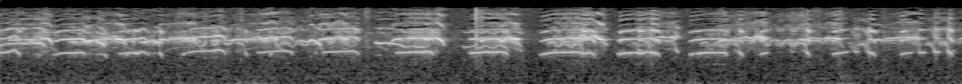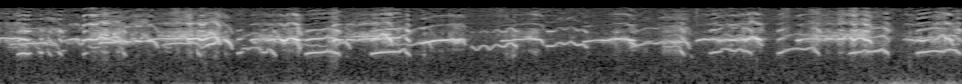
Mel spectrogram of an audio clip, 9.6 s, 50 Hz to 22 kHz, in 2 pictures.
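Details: Nankeen kestrel, Victoria, Australia, recorded 4 December 2024, uttering bright, clipped, arched notes in rapid succession, a shrill chattering series with a short dip in loudness near two seconds.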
